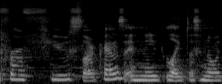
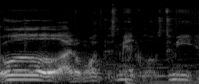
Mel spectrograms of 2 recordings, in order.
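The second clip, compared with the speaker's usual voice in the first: disgusted inner voice. Retold or imitated. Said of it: "I felt so uncomfortable".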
